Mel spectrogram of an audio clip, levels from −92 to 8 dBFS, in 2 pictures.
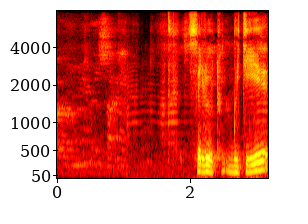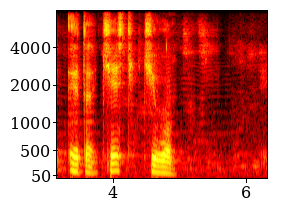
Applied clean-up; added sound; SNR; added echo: neural separator model SepFormer DNS4.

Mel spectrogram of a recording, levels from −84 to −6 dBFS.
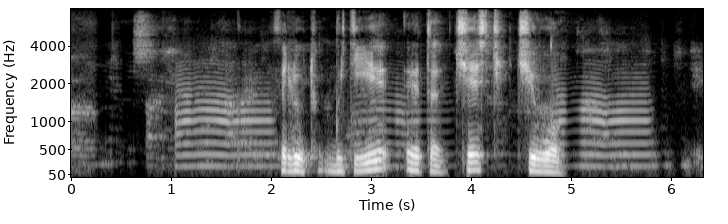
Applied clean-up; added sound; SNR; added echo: neural mask model RNNoise.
